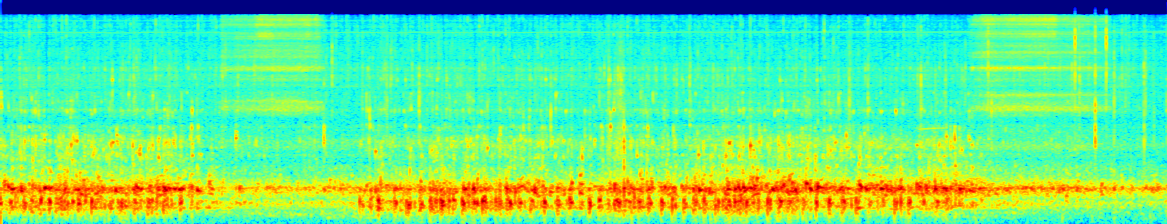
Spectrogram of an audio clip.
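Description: Scuba diver breathing through a regulator underwater: long rushes of crackling exhaled bubbles, broken about three seconds in and again near the end by quieter inhalations with a faint hiss from the regulator.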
